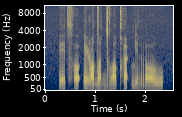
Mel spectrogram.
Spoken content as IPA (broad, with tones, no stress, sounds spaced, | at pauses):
e˩˧ t͡sʰ ɔ˨˥ ʔ e˥˩ ɭ ɪ˥ dˤ i˥˩ ɡ͡ǀ ɔː˨˥ qʰ ʏ˥˩ ʔ ʎ ɪ˩ r ɔ˨˥ w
